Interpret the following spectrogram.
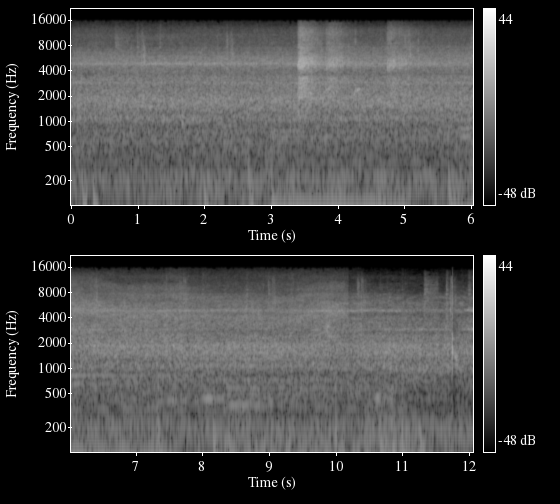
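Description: Garden hose nozzle spraying a fine mist of water: a steady hiss throughout.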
